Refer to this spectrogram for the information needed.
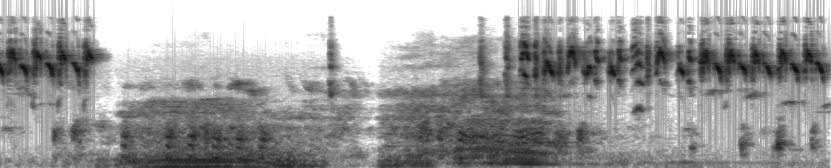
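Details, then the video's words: Sogon kept in a cage sings fast high twittering trills to set other birds singing; the trills open and close the recording, with loud rustling and handling noise in between. "PANCINGAN SOGON. BIAR SOGON MU IKUT CEPAT RAJIN BUNYI"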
